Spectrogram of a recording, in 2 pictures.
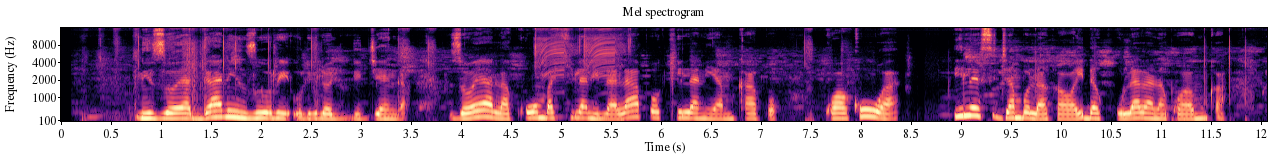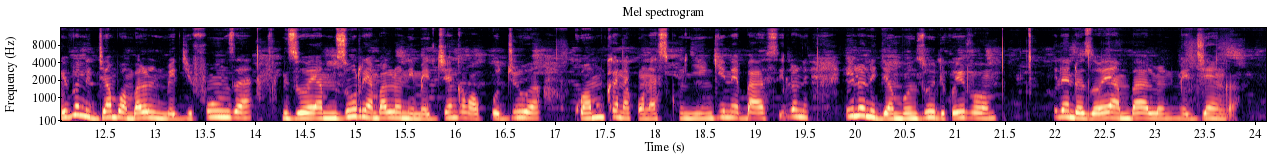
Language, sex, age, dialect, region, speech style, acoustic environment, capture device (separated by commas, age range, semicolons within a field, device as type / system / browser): Swahili, female, 18-24, Kenya - Nairobi Sheng-influenced, Kenya, happy, people talking, mobile / Linux / Chrome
